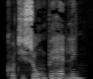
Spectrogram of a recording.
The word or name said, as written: kortisonbehandling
